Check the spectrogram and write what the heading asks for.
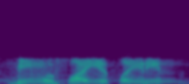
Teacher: अम हुमुल मुसैतिरून बिमुसैतिरिन, बा के नीचे जेर है लिहाजा आवाज गिराकर बगैर खींचे बगैर झटका दिए मारूफ पढ़ेंगे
